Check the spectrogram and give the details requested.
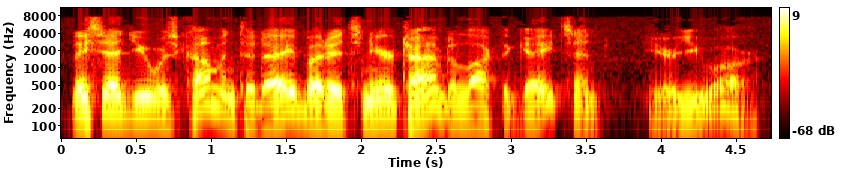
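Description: A man's voice: mid-range voice, sing-song, moderate pace, vocal fry, darkish tone, husky, pitched above the performer's own voice, exaggerated voice. A man voicing a drowsy, middle-aged gate guard with a folksy drawl. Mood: gruff. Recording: muffled lo-fi recording.

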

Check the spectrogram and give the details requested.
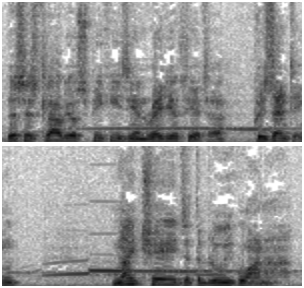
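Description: A man's voice: mid-range voice, normal speed, background noise. A man hosting a talk radio show, introducing the program and addressing his listeners from a studio.

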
